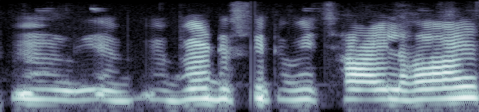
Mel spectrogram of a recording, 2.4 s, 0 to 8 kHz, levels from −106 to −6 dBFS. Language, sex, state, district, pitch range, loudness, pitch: Maithili, female, Bihar, Samastipur, 225-245 Hz, -20 LUFS, 230 Hz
